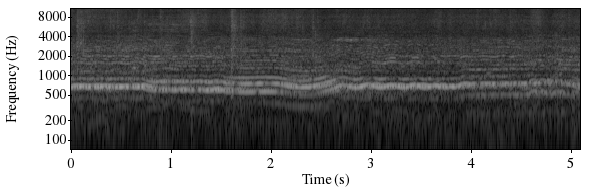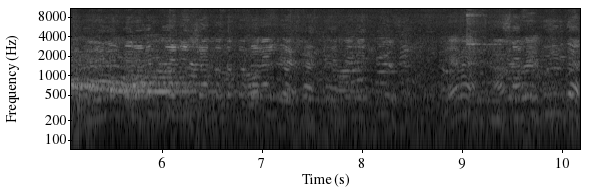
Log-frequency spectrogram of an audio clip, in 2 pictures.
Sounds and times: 0.0s Call to Prayer 6.7s

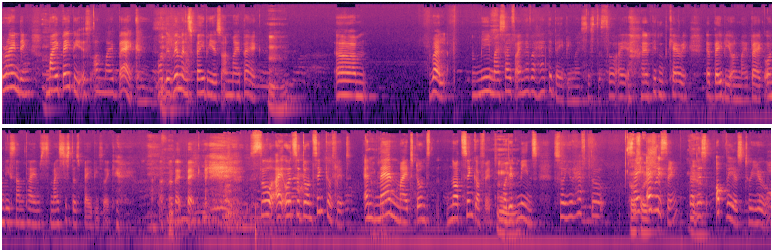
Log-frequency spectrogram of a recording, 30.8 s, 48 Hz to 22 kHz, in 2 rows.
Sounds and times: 25.3s Antony translates and explains in English 25.8s
27.9s Antony translates and explains in English 29.6s

